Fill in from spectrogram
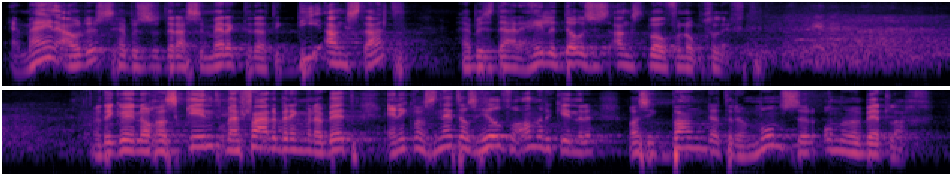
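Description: A man performing a stand-up comedy routine on a theater stage, telling stories in an animated way. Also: a little high, fast, a little hiss or hum. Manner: animated storytelling, acts out scenes. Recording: theater hall reverb.

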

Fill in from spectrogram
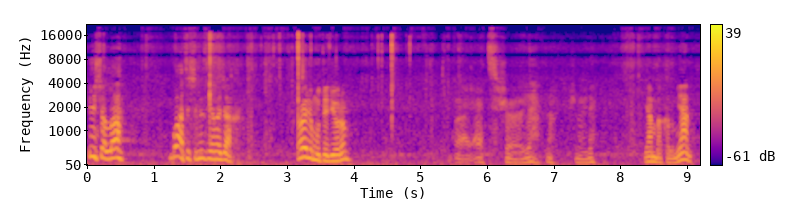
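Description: A man's voice: fairly high pitch, expressive, a little slow, pauses often, slight background noise. A man vlogging outdoors in the countryside, chatting and joking with viewers while he lights a fire. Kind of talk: casual chat to camera. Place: outdoors in rural nature.

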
